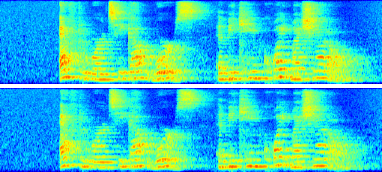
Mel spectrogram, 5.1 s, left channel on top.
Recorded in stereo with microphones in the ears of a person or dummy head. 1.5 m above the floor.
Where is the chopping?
I don't hear chopping.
